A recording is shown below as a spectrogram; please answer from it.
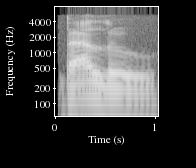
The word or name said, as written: Belo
